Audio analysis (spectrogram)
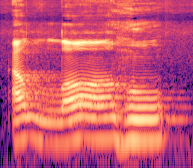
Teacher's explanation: Dan lamnya dibaca tebal.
